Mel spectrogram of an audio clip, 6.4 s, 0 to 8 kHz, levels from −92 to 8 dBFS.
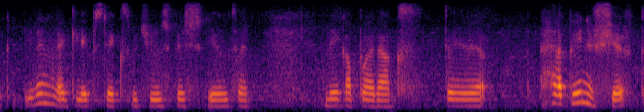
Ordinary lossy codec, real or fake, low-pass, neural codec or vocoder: Opus, 24 kbps; fake; 7.2 kHz; codec, 24 kHz, 0.9 kbps, WavTokenizer, medium speech release version 2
